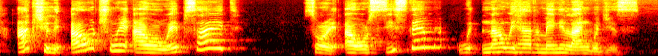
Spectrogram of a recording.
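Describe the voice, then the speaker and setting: A woman with a non-native accent, high in pitch, with very wide pitch swings, a fairly slow pace, and long, frequent pauses. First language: not English. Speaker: online business partner. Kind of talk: live stream talk.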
